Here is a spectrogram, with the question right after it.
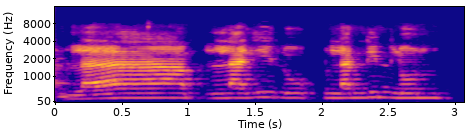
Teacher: জিহ্বার আগার কিনারা সামনের উপরে দাঁতের মাড়ির সঙ্গে লাগাইয়া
